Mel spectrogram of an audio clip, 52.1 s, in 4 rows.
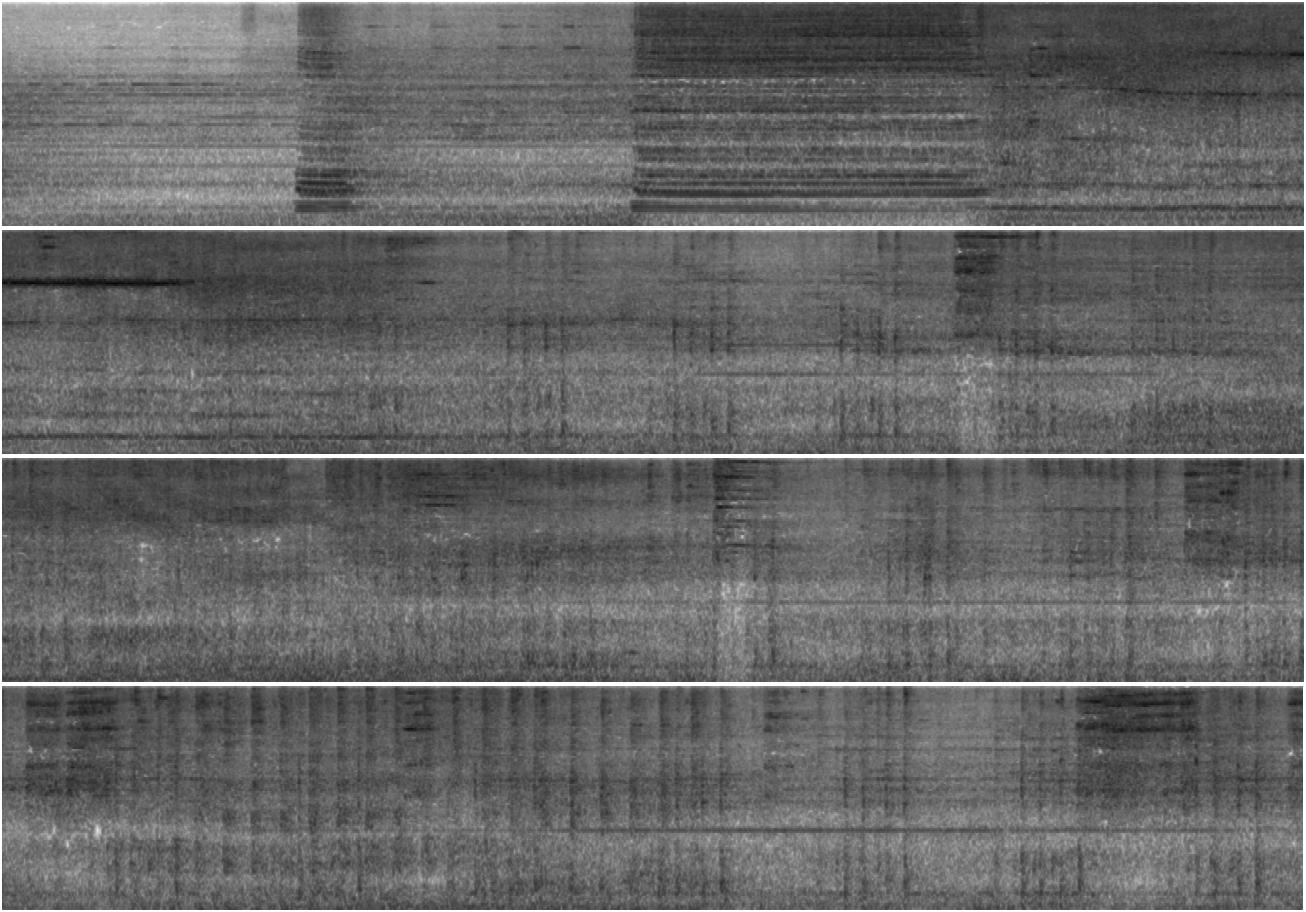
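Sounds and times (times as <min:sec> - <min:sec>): locomotive horn blast: 0:02.2 - 0:04.0, 0:06.3 - 0:17.5
high squeal: 0:09.7 - 0:17.6.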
